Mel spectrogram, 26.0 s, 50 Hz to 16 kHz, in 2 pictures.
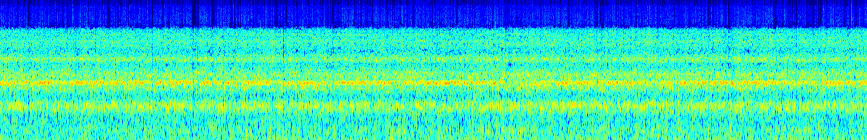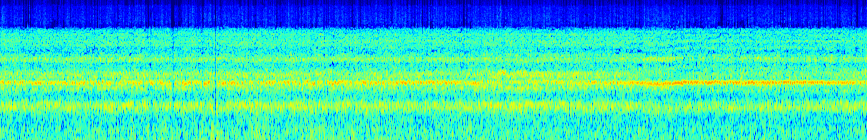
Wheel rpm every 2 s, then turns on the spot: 230, 240, 240, 230, 230, 230, 230, 230, 230, 230, 230, 230, 230.
none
